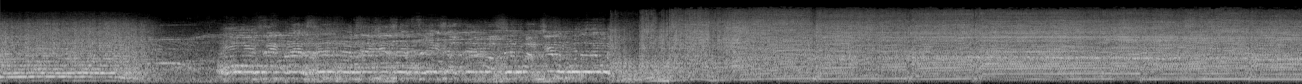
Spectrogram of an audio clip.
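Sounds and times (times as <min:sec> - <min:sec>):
car engine revving high: 0:00.0 - 0:01.6, 0:05.0 - 0:13.0.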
